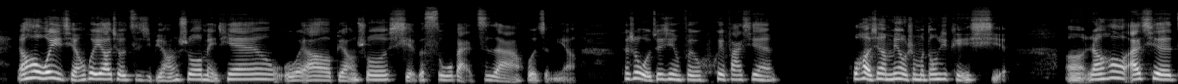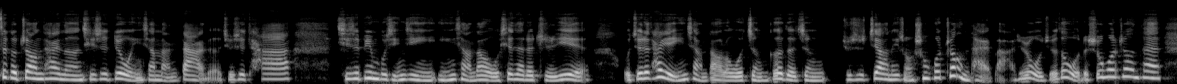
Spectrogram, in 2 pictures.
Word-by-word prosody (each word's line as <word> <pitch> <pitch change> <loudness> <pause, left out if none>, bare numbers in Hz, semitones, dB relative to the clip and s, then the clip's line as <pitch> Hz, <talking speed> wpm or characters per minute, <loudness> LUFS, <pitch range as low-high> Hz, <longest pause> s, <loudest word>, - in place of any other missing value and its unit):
然 245 +4 +4
后 300 -2 +8
我 290 - +10
以 280 - +4
前 215 -3 -1
会 250 0 +6
要 240 -1 +6
求 235 -3 +1
自 210 0 -7
己， 185 -2 -9
比 175 - -4
方 180 +5 -3
说 230 +1 +1
每 220 - -1
天 240 0 0
我 195 -4 -3
要 195 -1 0
比 185 0 -4
方 175 - -3
说 215 0 0
写 210 -5 -4
个 - - -5
400-500 205 0 -3
百 - - -4
字 200 -3 -4
啊， - - -5
或 - - -2
者 - - -9
怎 - - -11
么 - - -12
样， - - -15 0.4
但 255 - -2
是 280 - +1
我 190 - +5
最 240 +5 0
近 230 -3 +1
会 210 -2 -1
会 205 +5 -1
发 220 0 -3
现， 215 -2 -3 0.7
我 255 - +2
好 260 -3 +7
像 250 +1 +3
没 250 +3 +4
有 250 - +4
什 230 - -2
么 220 - +2
东 235 +2 +2
西 245 - 0
可 230 -2 -4
以 - - -2
写。 215 - -6 0.6
呃， - - -1
然 235 +2 +4
后 295 -1 +4
而 240 0 +5
且 250 -4 +4
这 330 - 0
个 285 - +4
状 270 -1 +2
态 260 0 0
呢， 215 -2 -1
其 225 +2 -3
实 245 +1 -3
对 265 +4 -1
我 225 -6 +3
影 - - -3
响 210 -1 -4
蛮 175 -3 -6
大 210 0 -3
的， - - -11
就 - - -7
是 230 0 -3
它， 245 +2 -5 0.4
其 255 - -4
实 265 - +2
并 280 -2 +4
不 230 - 0
仅 215 +1 -1
仅 205 -3 -2
影 205 +3 0
响 230 -5 -3
到 205 -3 0
我 180 - 0
现 240 +5 -1
在 225 - +1
的 205 -1 0
职 195 -3 -3
业， 215 -2 +1 0.3
我 - - -3
觉 265 - +1
得 280 - +2
它 335 - +3
也 235 - +3
影 205 - -1
响 235 -9 -5
到 - - -3
了 180 - -1
我 180 +1 +2
整 185 -1 -3
个 260 - +2
的 205 -5 +1
整 180 -2 -5
就 215 - -8
是 220 +1 -5
这 245 +6 0
样 250 -3 +3
的 220 - 0
一 - - -2
种 190 -3 -5
生 285 - +1
活 305 0 -1
状 305 - +2
态 - - -7
吧。 - - -15
就 - - -5
让 145 - 0
我 180 - -1
觉 - - -4
得 320 - -2
我 - - 0
的 245 - -4
生 330 +9 -1
活 345 0 +1
状 345 -2 -1
态， 295 -3 -1
225 Hz, 320 characters per minute, -20 LUFS, 205-255 Hz, 0.7 s, 我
